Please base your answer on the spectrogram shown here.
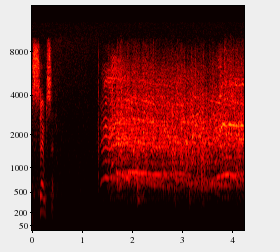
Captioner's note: cheering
